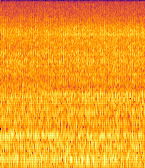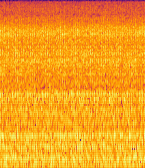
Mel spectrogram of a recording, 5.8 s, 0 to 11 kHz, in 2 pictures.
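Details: Hyundai ix35 diesel, cold engine warming up at idle: steady clatter with hard knock about twice a second; knock appears only when cold, disappears after warm-up, dealer could not find cause.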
